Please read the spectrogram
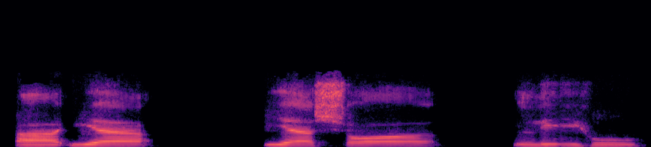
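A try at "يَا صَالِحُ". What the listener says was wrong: ইয়া স, ইয়াই টান হবে, সয় টান হবে। ইয়া সলিহু।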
